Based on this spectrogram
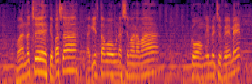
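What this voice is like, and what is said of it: Put-on Andalusian Spanish accent. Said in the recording (Spanish): “vengo yo con acento andaluz”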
